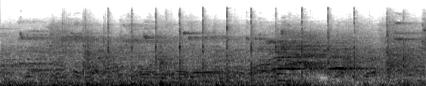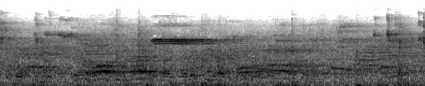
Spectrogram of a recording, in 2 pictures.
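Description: Basketball bouncing on a hardwood gym floor, a run of quick bounces in the first few seconds, over a constant murmur of spectators' voices echoing in a large gym. A short high-pitched squeak comes about seven seconds in.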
